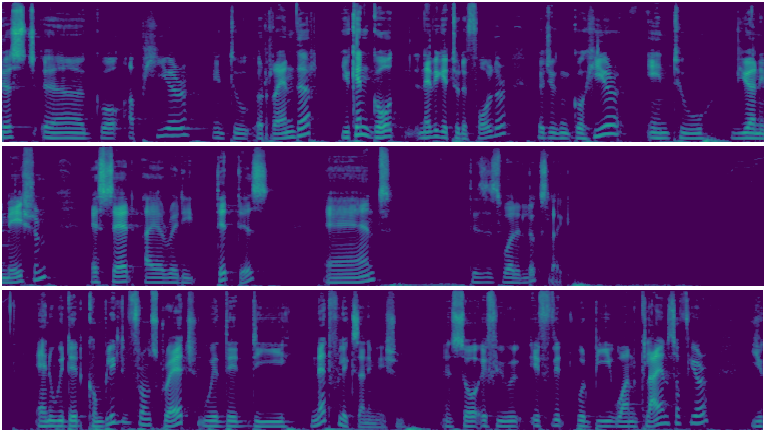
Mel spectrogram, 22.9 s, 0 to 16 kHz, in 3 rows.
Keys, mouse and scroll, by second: 2.4 click.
